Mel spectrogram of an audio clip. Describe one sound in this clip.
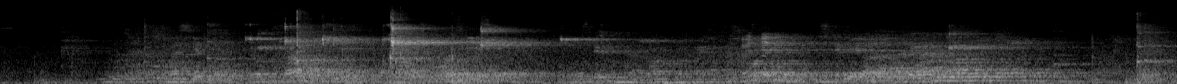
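Adult men and women talk and call out across a large echoing hall.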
